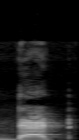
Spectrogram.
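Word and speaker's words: debt: बी टी बी टी को ट पढ़ेंगे। बी क्या है? साइलेंट। डेट डेट। ठीक है? बी साइलेंट है।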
